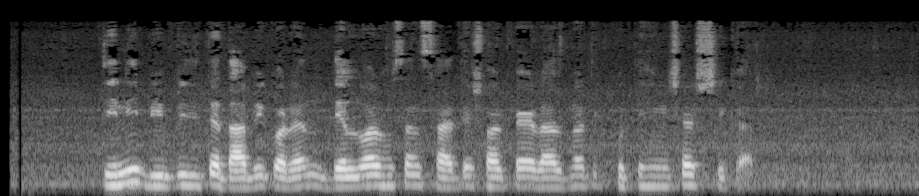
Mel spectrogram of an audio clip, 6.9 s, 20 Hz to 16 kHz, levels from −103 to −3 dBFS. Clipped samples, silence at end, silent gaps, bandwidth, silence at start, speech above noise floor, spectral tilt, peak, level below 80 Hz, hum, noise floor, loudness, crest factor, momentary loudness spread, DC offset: under 0.1%; 1.25 s; none; 11.5 kHz; 0.75 s; 27 dB; -6 dB/octave; -6 dBFS; -72 dBFS; none; -50 dBFS; -23 LUFS; 18 dB; 14 LU; under 0.1%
